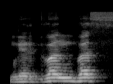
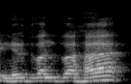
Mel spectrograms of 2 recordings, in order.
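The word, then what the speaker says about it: निर्द्वन्द्वः: But when I'm pronouncing continuously without break, because the visarga is followed by sakara, then the visarga is pronounced like sakara.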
